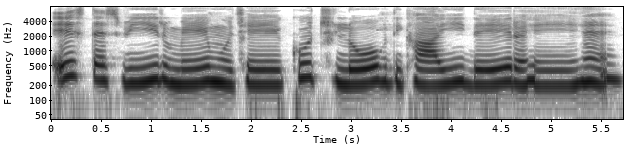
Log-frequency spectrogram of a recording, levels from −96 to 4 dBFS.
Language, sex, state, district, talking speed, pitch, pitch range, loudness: Hindi, female, Madhya Pradesh, Katni, 105 wpm, 225 Hz, 210-245 Hz, -13 LUFS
